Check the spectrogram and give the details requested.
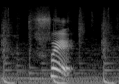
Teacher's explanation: Untuk menghasilkan suara ini, bibir bawah didekatkan ke gigi atas. Membentuk celah sempit, udara mengalir melalui celah ini menghasilkan suara yang bergetar. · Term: spiran bibir gigi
